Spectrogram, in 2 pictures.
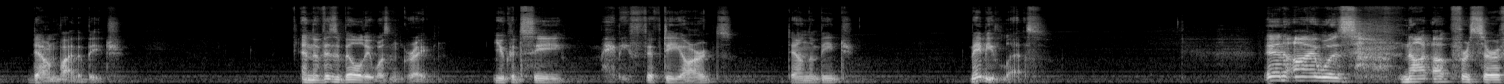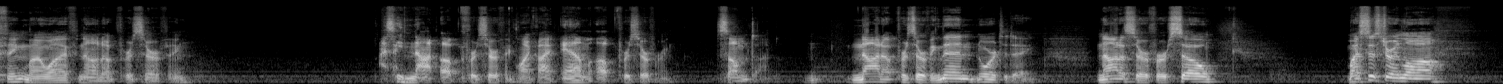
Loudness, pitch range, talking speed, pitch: -17 LUFS, 115-130 Hz, 120 wpm, 125 Hz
